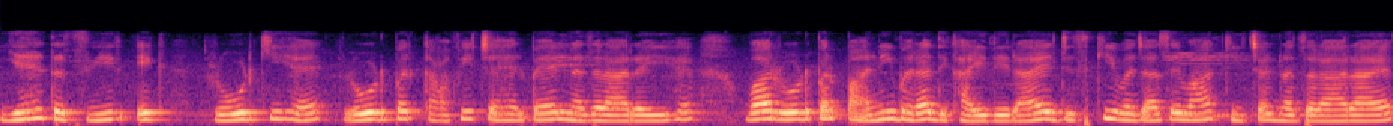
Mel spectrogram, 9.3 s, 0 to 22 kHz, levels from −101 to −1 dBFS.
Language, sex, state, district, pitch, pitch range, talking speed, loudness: Hindi, female, Bihar, Samastipur, 220 Hz, 195-225 Hz, 205 wpm, -17 LUFS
